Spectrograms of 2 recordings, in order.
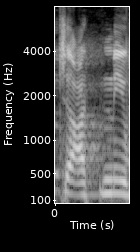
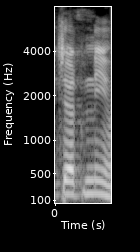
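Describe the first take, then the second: First: The first vowel is an open 'aa' sound. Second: The first vowel is a short 'uh' sound. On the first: This is the Bengali pronunciation. "আমরা বাংলায় চাটনি বলি" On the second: This is the Hindi pronunciation. "Hindi में वो आकार नहीं आएगा"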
